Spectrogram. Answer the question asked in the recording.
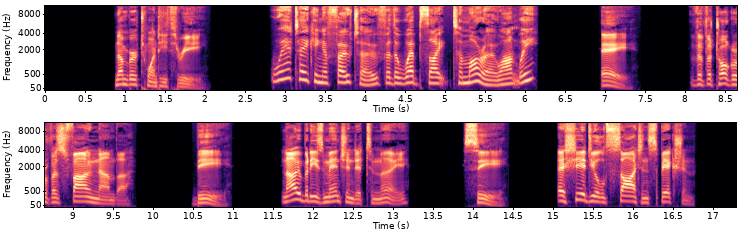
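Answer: B: Nobody's mentioned it to me.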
